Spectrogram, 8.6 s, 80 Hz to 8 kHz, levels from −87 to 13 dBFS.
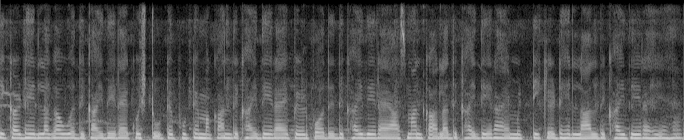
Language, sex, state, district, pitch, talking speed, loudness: Hindi, female, Bihar, Darbhanga, 205 Hz, 240 wpm, -14 LUFS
